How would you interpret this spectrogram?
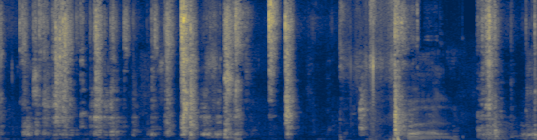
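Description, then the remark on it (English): A dog lets out a rapid run of short yips and barks, breaking into high, drawn-out whimpering whines in between, fairly loud and with no one talking. “Where'd my dog go?”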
